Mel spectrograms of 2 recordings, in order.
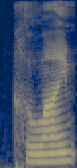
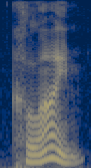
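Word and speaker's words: climb: 뜻이 되겠습니다 이번 표현은 클라임 인투 클라임 인투 클라임 인투라고 발음하시면 되겠구요 이때 알파벳 p는 이번 단어에서 묵음이라서 발음이 되지 않습니다 그래서 클라임 브가 아니라 clime 관련 동사는 클라임이 되겠습니다 뜻은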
